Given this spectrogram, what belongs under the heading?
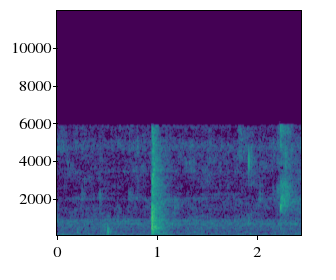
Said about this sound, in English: Take a little drink of water here.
